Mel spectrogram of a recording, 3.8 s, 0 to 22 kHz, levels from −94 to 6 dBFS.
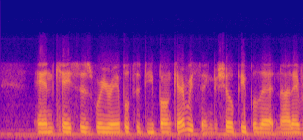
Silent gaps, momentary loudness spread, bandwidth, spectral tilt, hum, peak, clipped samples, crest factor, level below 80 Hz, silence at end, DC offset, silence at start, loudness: none; 6 LU; 6 kHz; -7.5 dB/octave; none; -6 dBFS; under 0.1%; 14 dB; -50 dBFS; 0 s; under 0.1%; 0 s; -19 LUFS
